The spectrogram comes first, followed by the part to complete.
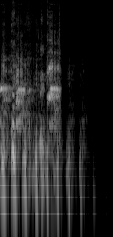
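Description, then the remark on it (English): A dog, agitated by its owner getting worked up, lets out a rapid burst of grumbling, yappy barks for about a second, then trails off into a few softer yips and silence. “He got so worked up, even his dog is pissed off about it.”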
